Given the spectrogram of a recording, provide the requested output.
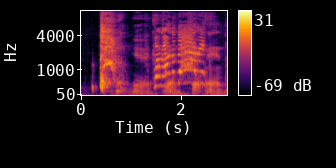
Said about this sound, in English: Coronavirus! Coronavirus! 16-day cough.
